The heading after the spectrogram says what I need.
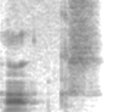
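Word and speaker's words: Haxe: a language called Hakes some people or it's primarily pronounced hacks I think but I pronounced it Hakes generally speaking that that's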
